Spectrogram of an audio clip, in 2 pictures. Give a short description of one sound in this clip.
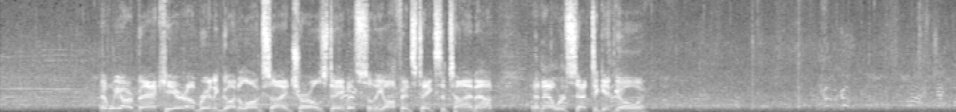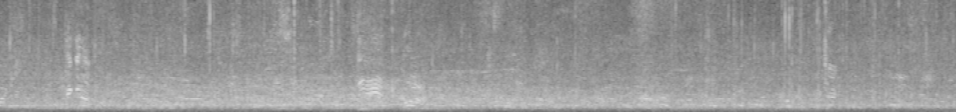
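A large stadium crowd murmurs steadily in the background.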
